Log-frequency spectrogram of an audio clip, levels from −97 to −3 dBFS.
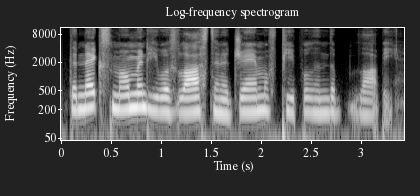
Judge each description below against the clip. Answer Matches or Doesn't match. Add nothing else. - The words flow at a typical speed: Doesn't match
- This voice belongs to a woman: Matches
